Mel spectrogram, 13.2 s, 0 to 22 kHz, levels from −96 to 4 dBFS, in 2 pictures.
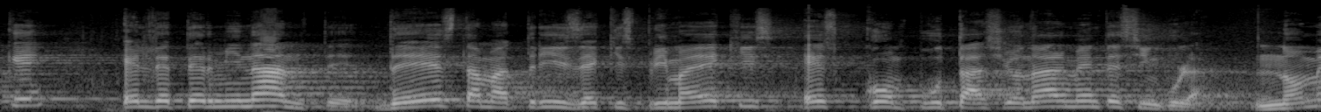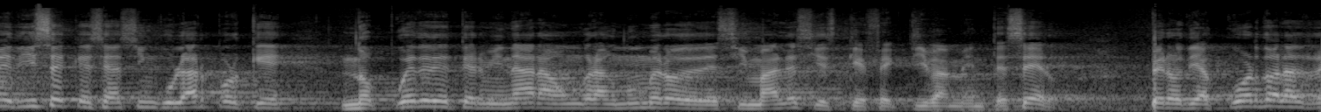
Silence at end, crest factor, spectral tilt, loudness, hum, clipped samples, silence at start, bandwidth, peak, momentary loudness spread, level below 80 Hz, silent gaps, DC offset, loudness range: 0 s; 18 dB; -4 dB/octave; -36 LUFS; none; under 0.1%; 0 s; 17 kHz; -18 dBFS; 6 LU; -76 dBFS; none; under 0.1%; 3 LU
